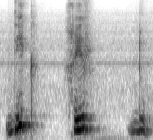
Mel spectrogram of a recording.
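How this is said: Each word is said separately with pauses.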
